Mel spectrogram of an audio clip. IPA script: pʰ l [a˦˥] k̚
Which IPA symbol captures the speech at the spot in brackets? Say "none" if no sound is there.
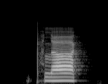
a˥˩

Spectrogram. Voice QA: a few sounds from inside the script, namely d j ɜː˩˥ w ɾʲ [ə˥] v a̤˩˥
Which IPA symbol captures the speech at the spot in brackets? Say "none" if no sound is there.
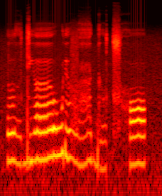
ə˩˥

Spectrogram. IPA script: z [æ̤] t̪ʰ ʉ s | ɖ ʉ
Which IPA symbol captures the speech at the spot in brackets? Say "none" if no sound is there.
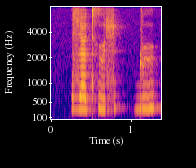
æ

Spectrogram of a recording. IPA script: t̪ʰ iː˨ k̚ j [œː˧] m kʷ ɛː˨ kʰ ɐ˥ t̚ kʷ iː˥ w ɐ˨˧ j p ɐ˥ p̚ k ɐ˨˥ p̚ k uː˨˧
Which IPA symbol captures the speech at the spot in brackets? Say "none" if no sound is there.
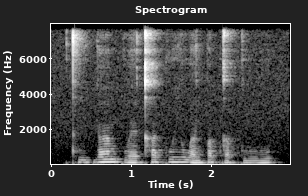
œː˥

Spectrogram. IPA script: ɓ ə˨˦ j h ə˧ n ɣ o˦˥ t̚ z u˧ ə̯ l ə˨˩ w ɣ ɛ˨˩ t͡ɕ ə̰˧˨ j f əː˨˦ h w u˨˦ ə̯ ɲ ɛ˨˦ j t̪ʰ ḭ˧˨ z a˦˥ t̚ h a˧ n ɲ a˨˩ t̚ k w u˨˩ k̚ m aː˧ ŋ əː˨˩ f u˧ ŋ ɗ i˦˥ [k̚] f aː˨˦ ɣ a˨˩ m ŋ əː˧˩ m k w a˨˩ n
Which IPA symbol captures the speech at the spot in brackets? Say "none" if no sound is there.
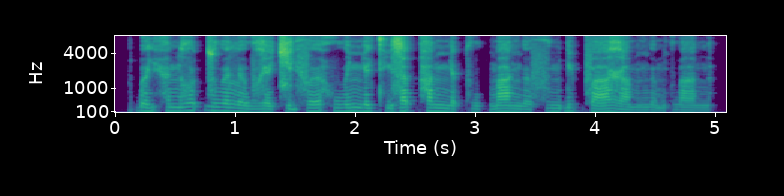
p̚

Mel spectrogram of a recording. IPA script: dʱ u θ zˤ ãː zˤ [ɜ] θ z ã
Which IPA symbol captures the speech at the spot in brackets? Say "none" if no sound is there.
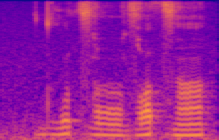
ɜ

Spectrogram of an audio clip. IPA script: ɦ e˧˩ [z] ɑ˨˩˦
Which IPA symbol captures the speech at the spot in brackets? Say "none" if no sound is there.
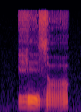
z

